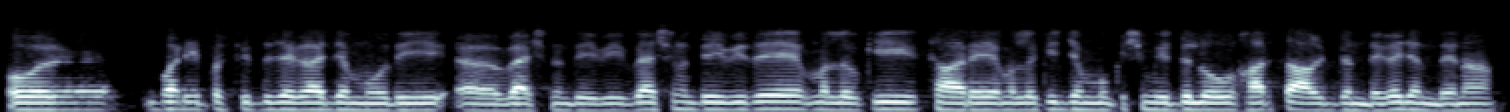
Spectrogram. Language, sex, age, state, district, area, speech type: Dogri, male, 18-30, Jammu and Kashmir, Kathua, rural, conversation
